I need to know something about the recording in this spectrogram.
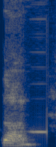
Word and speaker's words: ض: This letter can be pronounced from either side, left or right, of the tongue, or from both sides of it simultaneously, right? So there's 3 ways to pronounce dad.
